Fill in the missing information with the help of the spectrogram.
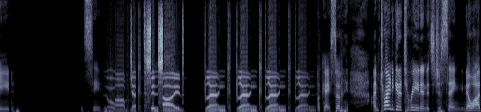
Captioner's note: NVDA voice speaking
